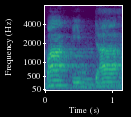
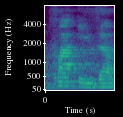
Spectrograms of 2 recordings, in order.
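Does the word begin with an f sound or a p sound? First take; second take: p sound; f sound. First: The word begins with a p sound. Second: The word begins with an f sound. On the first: The speaker calls it wrong. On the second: The speaker calls it right. "tolonglah pakai fa"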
